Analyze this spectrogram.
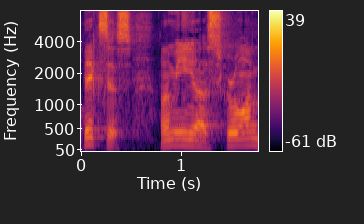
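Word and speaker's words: Buxus: some of the partners about this is called bixis let me uh scroll on back to make sure i i say it properly boxes i'm sorry b-u-x-u-s and i ended up downloading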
